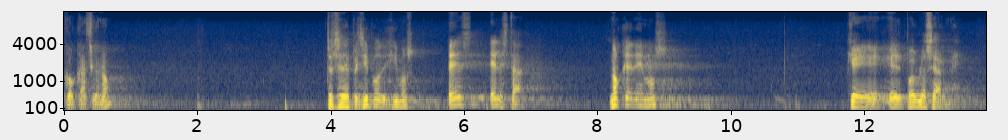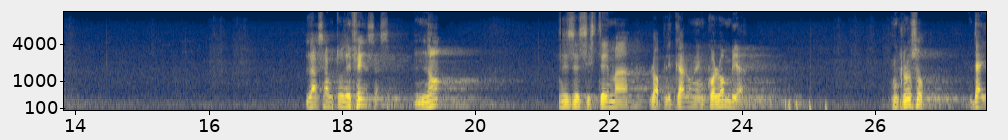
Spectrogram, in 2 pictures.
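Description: An elderly man speaks slowly and deliberately into a microphone, with long pauses between phrases.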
